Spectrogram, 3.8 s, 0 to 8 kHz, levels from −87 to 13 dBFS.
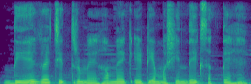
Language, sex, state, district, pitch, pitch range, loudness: Hindi, male, Assam, Kamrup Metropolitan, 110 Hz, 105-130 Hz, -14 LUFS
